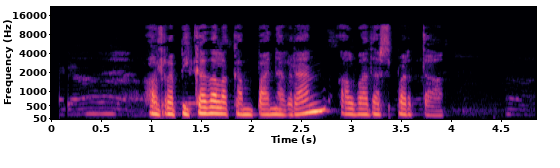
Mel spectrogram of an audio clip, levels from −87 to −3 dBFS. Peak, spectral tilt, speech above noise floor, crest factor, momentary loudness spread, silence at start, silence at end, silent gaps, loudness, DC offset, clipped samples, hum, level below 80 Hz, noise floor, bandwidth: -6 dBFS; -6.5 dB/octave; 45 dB; 20 dB; 18 LU; 0.35 s; 0.95 s; none; -24 LUFS; under 0.1%; under 0.1%; none; -74 dBFS; -69 dBFS; 11.5 kHz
